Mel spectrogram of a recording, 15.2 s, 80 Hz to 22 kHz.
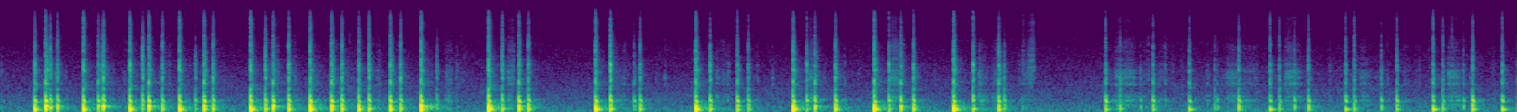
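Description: Fingertips tap rhythmically on the base of a medium, hollow, empty white plastic ice cream pail turned upside down on a lap. The taps are dull, hollow thumps with a low body around 230 Hz and almost no ring. They come in quick clustered bursts with short pauses, falling briefly silent near ten seconds and then continuing a little softer.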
